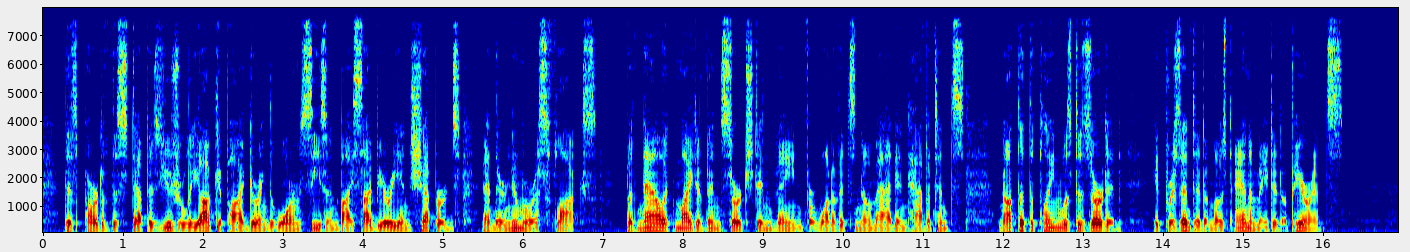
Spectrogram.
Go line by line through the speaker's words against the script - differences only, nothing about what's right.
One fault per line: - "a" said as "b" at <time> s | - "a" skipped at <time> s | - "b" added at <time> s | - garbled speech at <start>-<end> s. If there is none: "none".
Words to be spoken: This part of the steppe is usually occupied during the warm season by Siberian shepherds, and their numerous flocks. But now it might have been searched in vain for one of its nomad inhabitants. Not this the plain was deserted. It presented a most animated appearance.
- "this" said as "that" at 12.2 s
